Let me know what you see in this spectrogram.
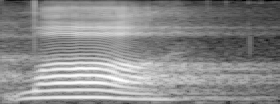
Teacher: lam jalalah dibunyikan secara tafkhim karena huruf sebelumnya berbaris fathah, maka dibacanya tebal.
